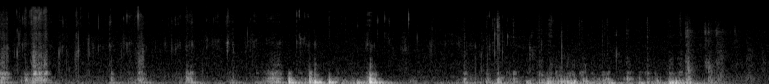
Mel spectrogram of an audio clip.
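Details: Kitten born in December 2019 eating cat candy indoors: scattered crisp bites and soft smacking, a few louder crunches around three seconds, with low handling rumble between chews.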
